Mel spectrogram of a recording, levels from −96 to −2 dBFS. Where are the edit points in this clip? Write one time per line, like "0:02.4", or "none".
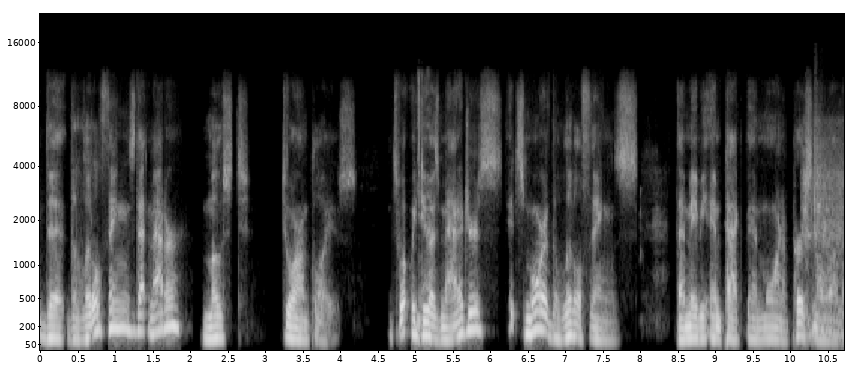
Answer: none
